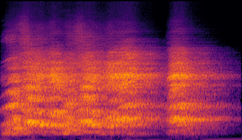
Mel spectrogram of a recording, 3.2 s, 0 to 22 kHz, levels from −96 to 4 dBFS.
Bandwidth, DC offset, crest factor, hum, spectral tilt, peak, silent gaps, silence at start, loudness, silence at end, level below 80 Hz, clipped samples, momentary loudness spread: 18 kHz; under 0.1%; 14 dB; none; -1.5 dB/octave; -4 dBFS; none; 0 s; -16 LUFS; 0.2 s; -72 dBFS; under 0.1%; 10 LU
